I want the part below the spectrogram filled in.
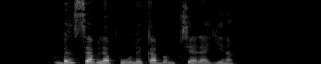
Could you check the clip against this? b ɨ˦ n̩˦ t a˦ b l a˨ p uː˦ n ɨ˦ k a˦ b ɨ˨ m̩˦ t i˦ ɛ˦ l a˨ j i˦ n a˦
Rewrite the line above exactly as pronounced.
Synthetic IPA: b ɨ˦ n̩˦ s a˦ b l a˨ p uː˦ n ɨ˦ k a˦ b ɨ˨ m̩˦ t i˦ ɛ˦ l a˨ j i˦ n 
